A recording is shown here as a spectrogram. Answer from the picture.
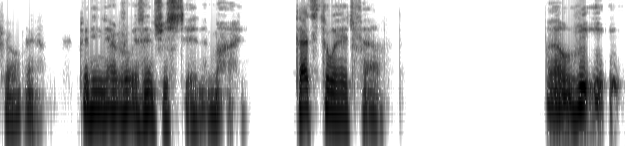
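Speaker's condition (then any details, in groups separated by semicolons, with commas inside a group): Parkinson's; needs to move about while filmed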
